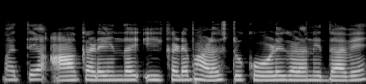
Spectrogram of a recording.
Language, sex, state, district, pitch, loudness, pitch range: Kannada, female, Karnataka, Bidar, 205 Hz, -17 LUFS, 200-210 Hz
